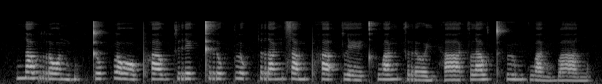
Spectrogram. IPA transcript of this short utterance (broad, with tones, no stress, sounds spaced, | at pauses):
n a˥˩ w r ɔː˨˩ n b u˨˩ k̚ t o˦˥ k̚ l ɔː˨˩ pʰ a˧ w k r e˥˩ k̚ t r o˦˥ k̚ p l o˦˥ k̚ p r a˦˥ ŋ s a˦˥ m pʰ a˦˥ ʔ k l eː˩˦ kʰ w a˥˩ ŋ k r ɤː˨˩ j h aː˧ k l a˥˩ w tʰ ɯː˧ m k w a˩˦ ŋ b aː˧ n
